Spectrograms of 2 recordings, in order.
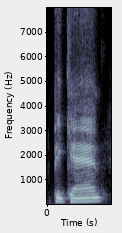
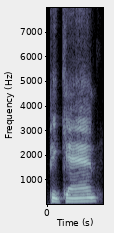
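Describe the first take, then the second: First: The word is said the New Jersey way. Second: The word is said the New Jersey way.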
